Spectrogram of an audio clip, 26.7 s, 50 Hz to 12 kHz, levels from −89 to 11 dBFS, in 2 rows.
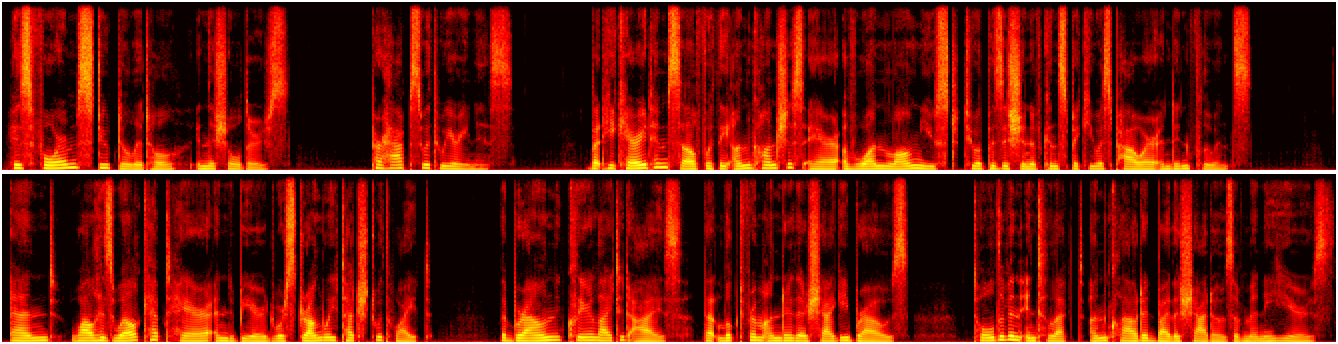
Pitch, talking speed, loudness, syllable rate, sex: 180 Hz, 150 wpm, -20 LUFS, 4.5 syllables/s, female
